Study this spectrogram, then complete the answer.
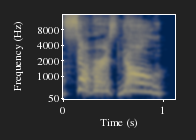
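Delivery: shouting. Real, not acted. Yelling at her pet.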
